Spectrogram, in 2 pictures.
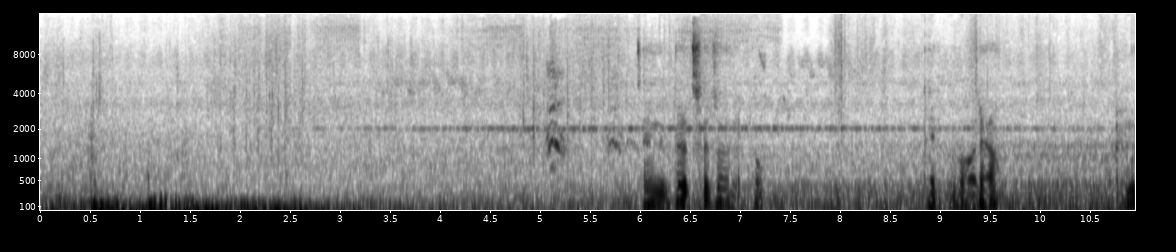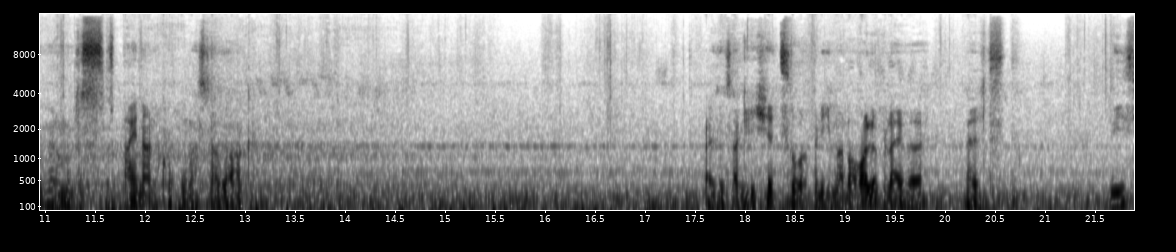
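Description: Tall grass rustles as someone walks through it.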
